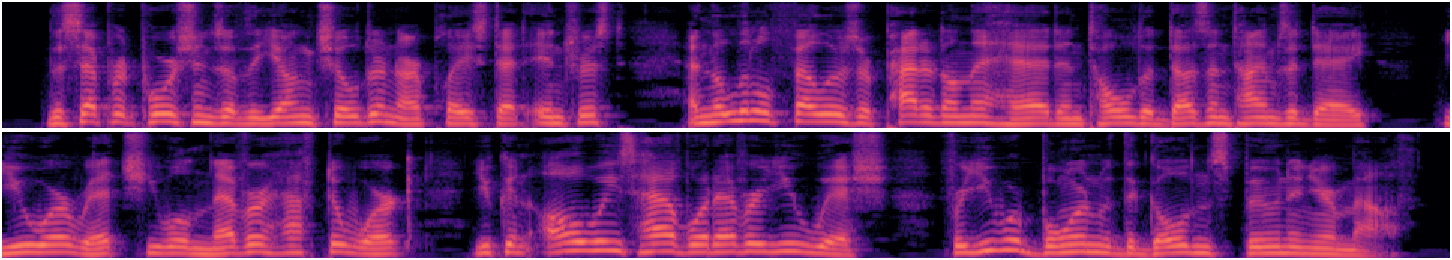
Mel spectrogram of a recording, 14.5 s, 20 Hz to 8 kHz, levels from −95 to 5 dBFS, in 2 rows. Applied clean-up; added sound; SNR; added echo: none; none; none; none.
